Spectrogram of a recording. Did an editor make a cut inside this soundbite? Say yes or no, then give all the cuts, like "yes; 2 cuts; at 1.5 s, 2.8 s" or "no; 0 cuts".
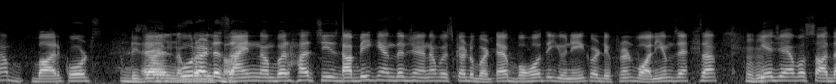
yes; 2 cuts; at 3.4 s, 6.9 s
